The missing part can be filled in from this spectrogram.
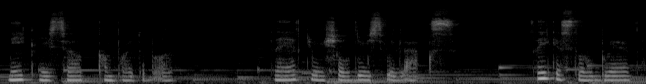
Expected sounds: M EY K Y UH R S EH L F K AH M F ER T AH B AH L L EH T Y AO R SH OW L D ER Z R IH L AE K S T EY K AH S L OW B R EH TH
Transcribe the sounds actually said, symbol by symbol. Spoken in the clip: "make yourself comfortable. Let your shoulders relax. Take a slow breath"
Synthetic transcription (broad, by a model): M EY K Y UH R S EH L F K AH M P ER T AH B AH L L EH T Y AO R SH OW L D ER S R IH L AE K S T EY K AH S L OW B R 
